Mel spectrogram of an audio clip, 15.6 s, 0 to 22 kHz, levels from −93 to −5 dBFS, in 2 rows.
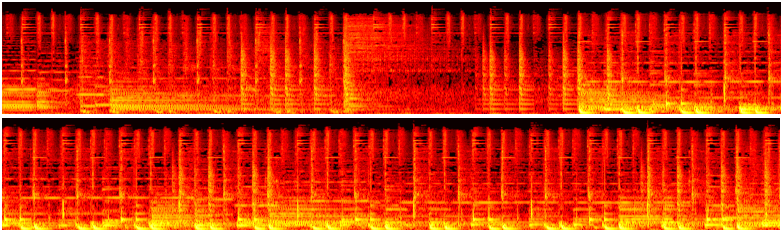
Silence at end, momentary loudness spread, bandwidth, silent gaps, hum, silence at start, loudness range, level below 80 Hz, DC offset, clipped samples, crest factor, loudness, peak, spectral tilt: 0 s; 9 LU; 17 kHz; none; none; 0 s; 6 LU; -30 dBFS; under 0.1%; under 0.1%; 18 dB; -26 LUFS; -8 dBFS; -4.5 dB/octave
